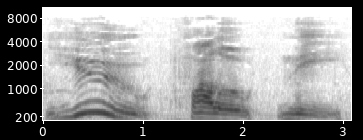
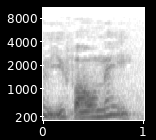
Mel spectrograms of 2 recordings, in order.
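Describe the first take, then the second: First: "You" drawn out very slowly and louder, then follow me; emphatic you. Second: Said in the usual way. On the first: Shown as a demonstration. Preacher showing which word the verse stresses, emphatic "You". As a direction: lean hard and slow on "You". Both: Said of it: "here in verse twenty-two is emphatic".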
